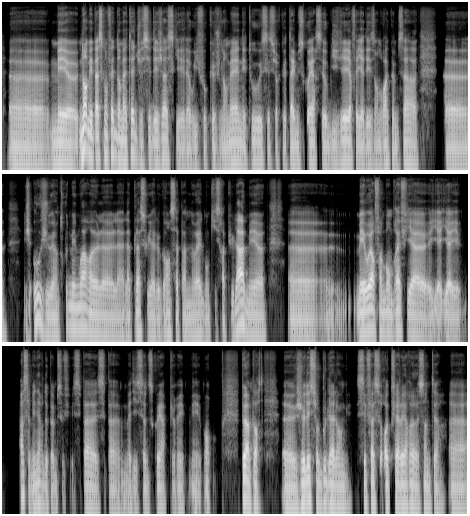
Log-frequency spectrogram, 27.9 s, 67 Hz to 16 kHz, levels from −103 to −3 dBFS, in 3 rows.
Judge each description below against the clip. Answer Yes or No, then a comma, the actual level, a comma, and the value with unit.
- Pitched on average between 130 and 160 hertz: No, very low, 80 Hz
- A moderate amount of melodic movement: Yes, average, 3.0 semitones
